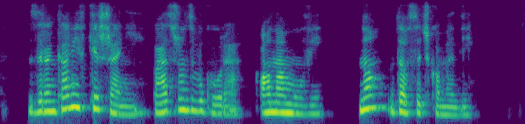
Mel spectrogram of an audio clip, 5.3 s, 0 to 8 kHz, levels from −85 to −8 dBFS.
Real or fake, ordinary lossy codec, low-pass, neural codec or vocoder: real; Opus, 24 kbps; 7.2 kHz; none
